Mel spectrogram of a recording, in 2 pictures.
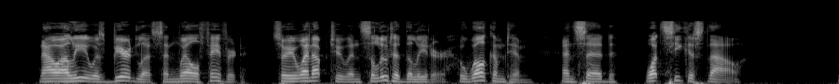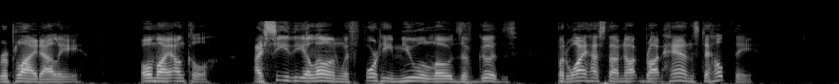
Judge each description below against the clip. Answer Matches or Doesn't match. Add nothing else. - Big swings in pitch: Doesn't match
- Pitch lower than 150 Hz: Matches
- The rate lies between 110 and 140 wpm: Doesn't match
